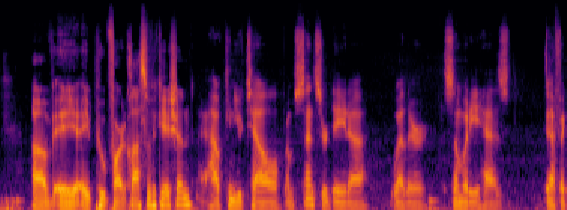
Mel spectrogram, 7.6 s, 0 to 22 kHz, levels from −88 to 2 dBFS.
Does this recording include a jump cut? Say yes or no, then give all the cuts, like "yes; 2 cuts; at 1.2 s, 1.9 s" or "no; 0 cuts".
yes; 3 cuts; at 2.7 s, 3.9 s, 5.9 s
